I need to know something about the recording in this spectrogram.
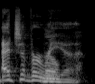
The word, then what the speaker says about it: Echavarria: Do you know that I actually studied how to pronunciate that? Is it Echevarria? That's impressive. Echevarria.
